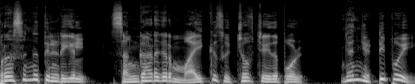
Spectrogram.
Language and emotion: Malayalam, surprised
